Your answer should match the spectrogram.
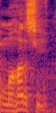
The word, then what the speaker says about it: महर्षि: अभी आया महर्षि तो महर्षि का जो आ है ये आ और ये री बनकर क्या बना महर ये र महर्षि महर्षि।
